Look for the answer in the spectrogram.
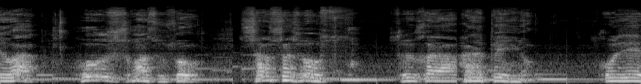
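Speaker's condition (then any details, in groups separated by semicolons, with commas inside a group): Tongue cancer, partial glossectomy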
